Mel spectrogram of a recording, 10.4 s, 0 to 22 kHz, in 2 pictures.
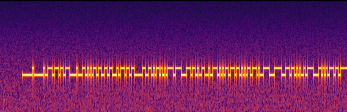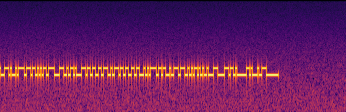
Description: TTY/TDD text telephone tones (45.45 baud Baudot), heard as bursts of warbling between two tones, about 400 Hz shift, 1600 Hz centre. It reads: A MUSIC VIDEO WAS SHOT FOR THE SONG IN ICELAND. GA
